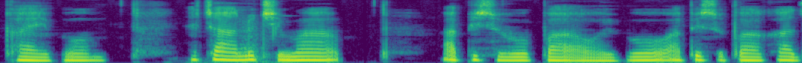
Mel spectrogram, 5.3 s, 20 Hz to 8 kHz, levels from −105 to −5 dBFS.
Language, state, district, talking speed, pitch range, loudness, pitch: Idu Mishmi, Arunachal Pradesh, Lower Dibang Valley, 125 wpm, 160-180 Hz, -17 LUFS, 165 Hz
